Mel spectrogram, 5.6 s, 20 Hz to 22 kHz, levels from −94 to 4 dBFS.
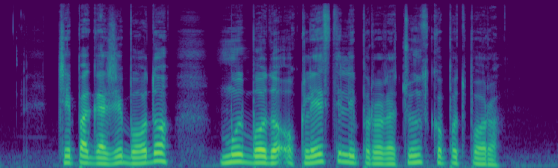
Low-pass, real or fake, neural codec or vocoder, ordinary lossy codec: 19.8 kHz; real; none; none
